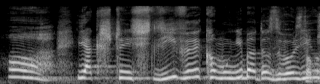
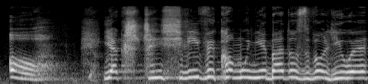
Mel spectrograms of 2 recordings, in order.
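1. Mówi się to prosto, bez dramatycznej siły. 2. Mówi się to mocno i dramatycznie, z przepony.

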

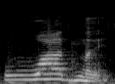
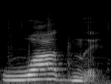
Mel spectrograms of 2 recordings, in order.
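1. Слово починається з округленого звука w. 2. Слово починається з округленого звука w.

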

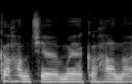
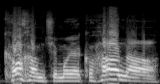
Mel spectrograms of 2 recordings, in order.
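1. Mówi się to płasko, z niewielką energią. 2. Mówi się to żywo, z wyrazistą energią. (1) "i to po prostu zostaje" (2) "tylko musisz powiedzieć"

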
